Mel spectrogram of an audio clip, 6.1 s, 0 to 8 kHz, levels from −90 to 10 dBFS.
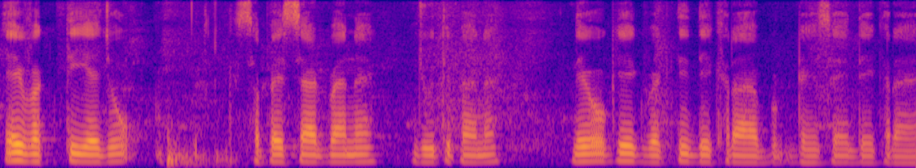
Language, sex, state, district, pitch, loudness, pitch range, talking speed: Hindi, male, Madhya Pradesh, Katni, 120 Hz, -22 LUFS, 115-125 Hz, 215 wpm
